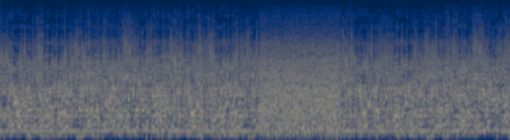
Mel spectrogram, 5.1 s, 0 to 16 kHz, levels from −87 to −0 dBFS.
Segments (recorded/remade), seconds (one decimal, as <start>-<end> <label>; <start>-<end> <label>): 0.0-2.6 remade; 2.6-3.4 recorded; 3.4-5.1 remade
